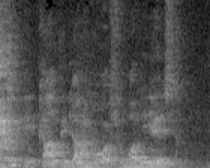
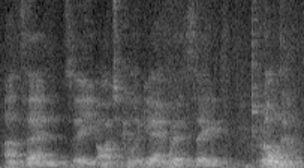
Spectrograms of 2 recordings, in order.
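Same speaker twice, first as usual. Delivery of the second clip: normal talking voice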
